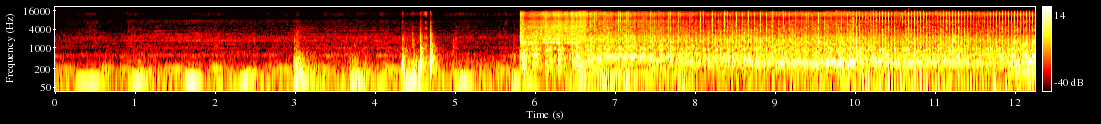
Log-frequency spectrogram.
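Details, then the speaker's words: Chevrolet Cruze with cam gears exposed, engine started: a quick metallic clatter runs steadily over the idle, traced to the intake-side cam phaser gear. "escuchar bien el que nos está haciendo ese ruido extraño es el engrane el lado admisión"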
